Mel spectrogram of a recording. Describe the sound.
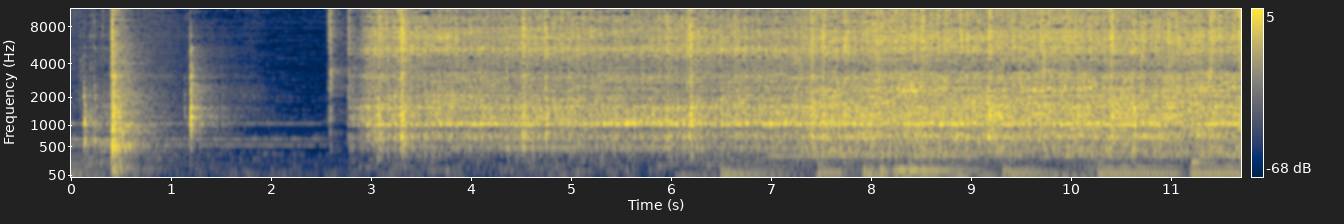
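Stand mixer motor running on its lowest stir speed while mixing dough. A few faint clicks come first, then a steady, quiet whirring hum with a low, rhythmic churning pulse continues to the end.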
